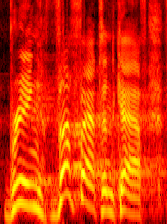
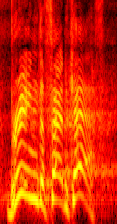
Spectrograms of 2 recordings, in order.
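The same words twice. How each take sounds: First: Slow, drawn-out proclamation of the father; a slow, stately call for the feast; father's command. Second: High, loud shout of joy; a high, ringing, joyful order; exultant call. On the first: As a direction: lay it out slowly like a grand order. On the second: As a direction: cry it out as a father whose son is home. Father's command said again. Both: Acted.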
